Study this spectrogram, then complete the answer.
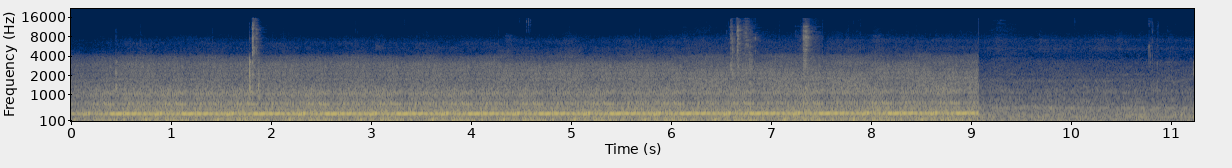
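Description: Dingy Russian metro train rumbling in the game Metro Simulator 2: a steady, loud drone with a constant whining hum, broken by brief clanks, then the roar drops to a quieter level near the end.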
